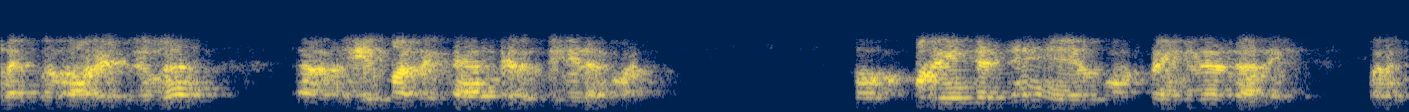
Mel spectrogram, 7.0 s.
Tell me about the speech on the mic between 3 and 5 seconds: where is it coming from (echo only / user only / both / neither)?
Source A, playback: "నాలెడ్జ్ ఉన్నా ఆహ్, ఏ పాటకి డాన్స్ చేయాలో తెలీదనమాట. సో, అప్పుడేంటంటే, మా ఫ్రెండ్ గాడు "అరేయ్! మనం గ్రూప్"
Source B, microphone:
echo only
